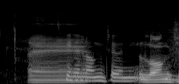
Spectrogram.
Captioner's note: laughs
